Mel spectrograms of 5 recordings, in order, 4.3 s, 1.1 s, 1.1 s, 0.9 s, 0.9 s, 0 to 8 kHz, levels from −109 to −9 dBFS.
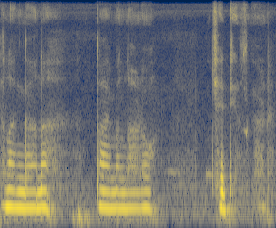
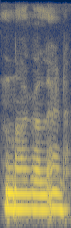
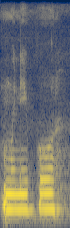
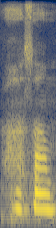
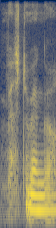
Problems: background sounds at intervals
